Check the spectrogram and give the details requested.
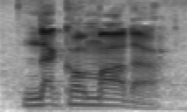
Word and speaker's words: Nekomata: tired to be honest it's pronounced neck o Nekomata okay sorry neck oh this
